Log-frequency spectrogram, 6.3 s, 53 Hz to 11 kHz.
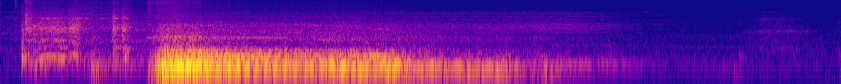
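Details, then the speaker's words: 2001 Ford SVT Lightning: cranks, catches and runs roughly about three seconds, then sags and dies as fuel pressure drops to zero; fuel filter, pumps, relays, IAC cleaning and stock MAF already tried. Starts then stalls, cause not found. "i try to blip the throttle sometimes it'll go ahead and sputter a couple more times sometimes it'll instantly stall that was a stall scenario"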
